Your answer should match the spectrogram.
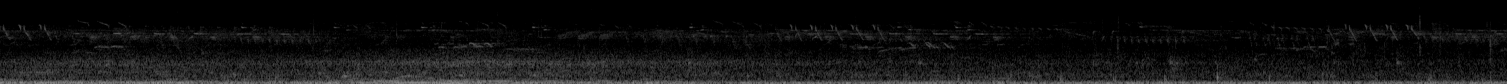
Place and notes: all the mornings of the ... - apr 23 2013 tue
